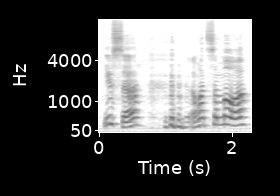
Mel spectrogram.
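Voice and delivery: put-on a mangled British accent, pitched well up, giggling through it; bad Oliver accent. Doing a horribly mangled British Oliver line for his partner, high pitched. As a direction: ham up a bad British Oliver Twist plea. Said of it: "if I do the British accent, like, and horribly mangle it".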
